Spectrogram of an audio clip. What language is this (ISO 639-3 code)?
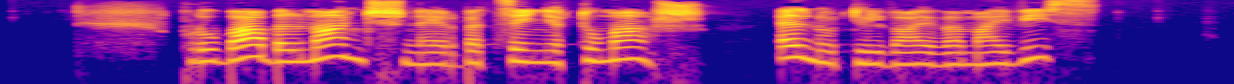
roh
